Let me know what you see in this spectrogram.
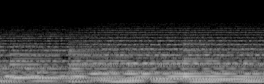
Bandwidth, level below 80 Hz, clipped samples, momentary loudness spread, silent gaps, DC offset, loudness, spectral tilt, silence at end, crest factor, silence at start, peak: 8.4 kHz; -50 dBFS; under 0.1%; 3 LU; none; under 0.1%; -23 LUFS; -7.5 dB/octave; 0 s; 12 dB; 0 s; -10 dBFS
